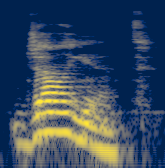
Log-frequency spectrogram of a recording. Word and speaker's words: giant: The general rule says if the letter after G is E or I or Y, the pronunciation is a soft G. J, J sound. Like in these examples, E, G plus E. Page, page. Change, change. General, general. Large, large. So G plus E make a soft G. G plus I. Like giant, giant, margin, margin, magic, magic, engine, engine. So here the sound is a soft G, J.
